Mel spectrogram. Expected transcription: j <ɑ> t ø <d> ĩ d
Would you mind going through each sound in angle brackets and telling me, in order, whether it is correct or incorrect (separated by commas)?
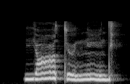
correct, incorrect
